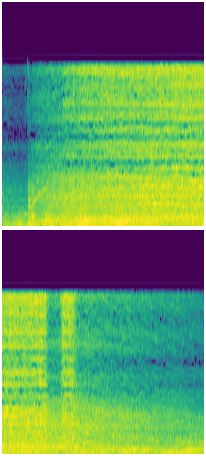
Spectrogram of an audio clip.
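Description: Circular saw rigged as a chop saw spinning up and cutting through a pine block, a dense hiss of blade in wood that eases off about five seconds in and winds down near the end.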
